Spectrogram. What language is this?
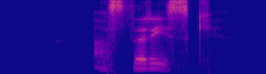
Swedish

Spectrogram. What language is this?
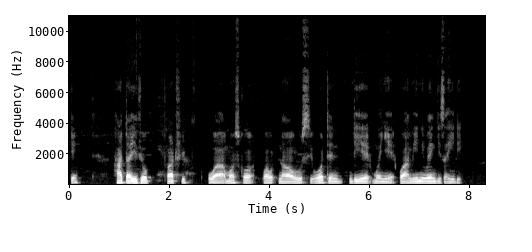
Swahili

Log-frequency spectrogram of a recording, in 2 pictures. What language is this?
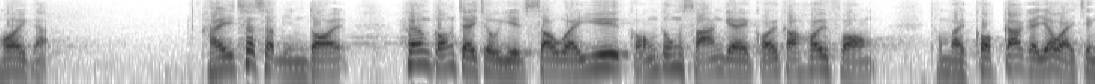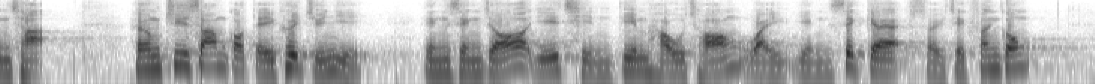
Cantonese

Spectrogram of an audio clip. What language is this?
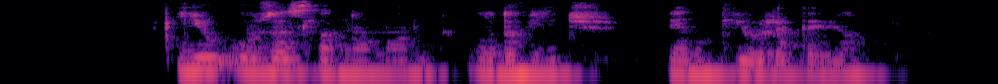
Esperanto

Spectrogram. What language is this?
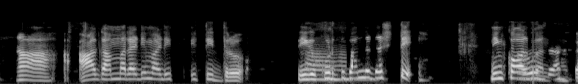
Kannada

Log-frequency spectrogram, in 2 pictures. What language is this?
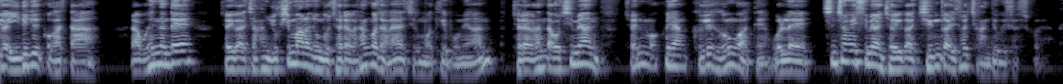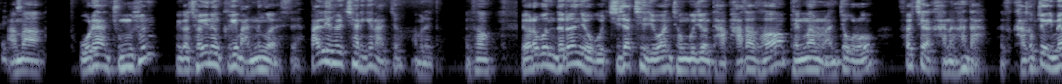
Korean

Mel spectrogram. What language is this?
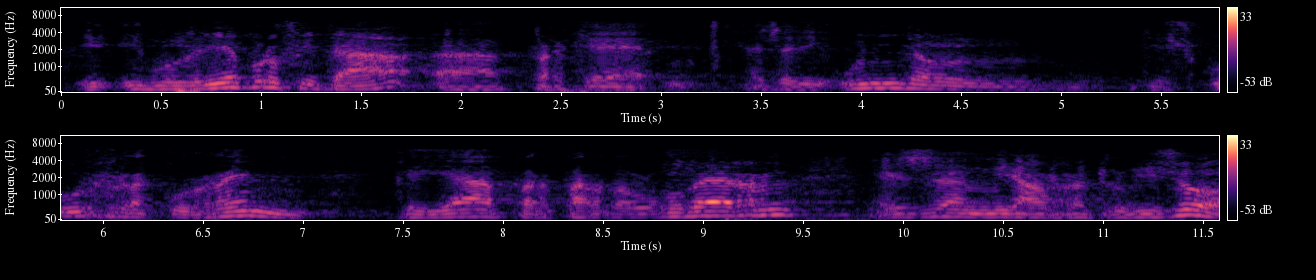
Catalan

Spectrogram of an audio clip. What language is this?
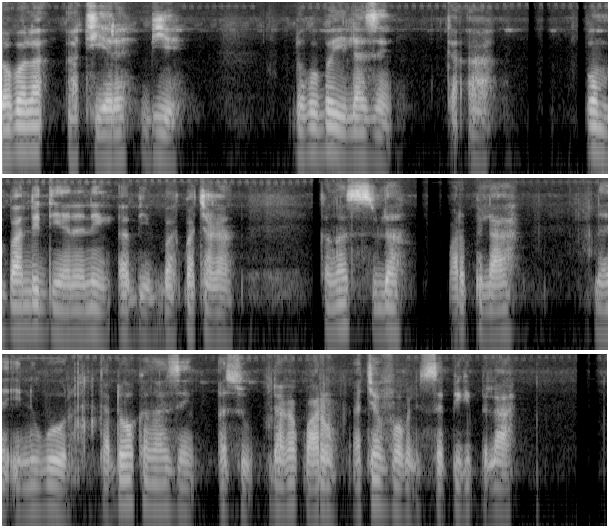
Southern Dagaare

